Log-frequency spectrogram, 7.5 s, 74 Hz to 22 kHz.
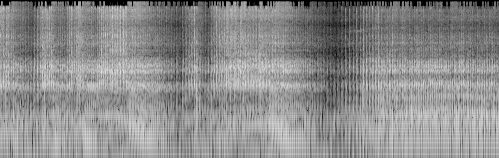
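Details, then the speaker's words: Kawasaki Vulcan EN500 498cc twin with new glasspack-style exhausts, right carburetor gasket replaced, fuel from float overflow (owner suspects sticking float needle); revs up and down with uneven lumpy beat and clatter; owner suspects spark plugs or misfire: rough running. "yeah it's still having some issues guys that I'm trying to work out slowly trying to figure out what exactly be wrong with it"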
